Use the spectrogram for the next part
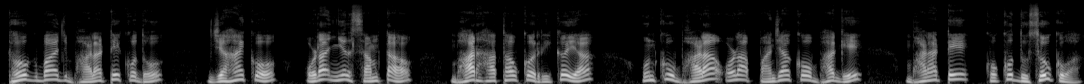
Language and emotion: Santali, disgusted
